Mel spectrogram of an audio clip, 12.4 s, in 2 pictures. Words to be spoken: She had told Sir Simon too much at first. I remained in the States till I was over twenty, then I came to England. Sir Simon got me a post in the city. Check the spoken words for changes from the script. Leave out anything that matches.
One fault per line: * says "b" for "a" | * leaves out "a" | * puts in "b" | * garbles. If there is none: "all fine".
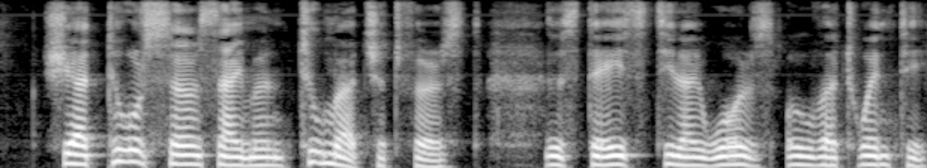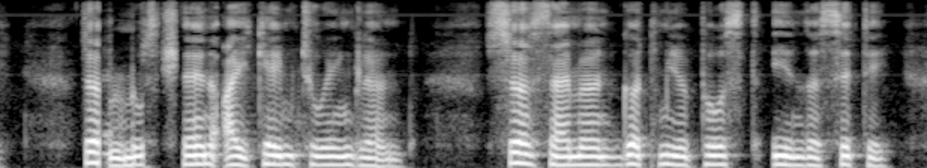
* leaves out "I remained in"
* garbles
